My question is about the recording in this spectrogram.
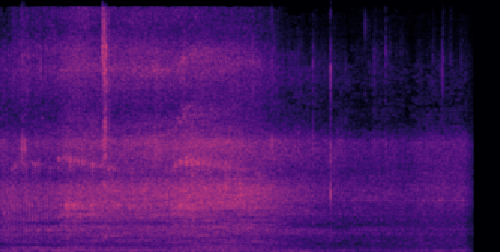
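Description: Toyota Innova's four-cylinder turbodiesel engine running as the car pulls away across the lot, the sound fading as it moves off. It cuts off abruptly about six seconds in.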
